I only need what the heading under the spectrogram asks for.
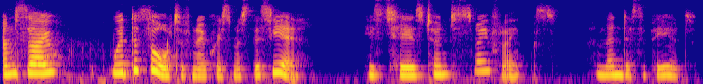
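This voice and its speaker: A woman teacher reading a children's picture book aloud in an animated, theatrical way, swinging between hushed and emphatic delivery. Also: sits high, unhurried, low-quality recording. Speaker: primary school teacher reading a story.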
